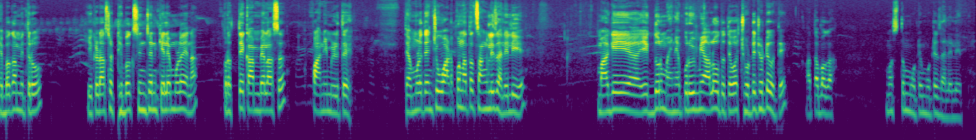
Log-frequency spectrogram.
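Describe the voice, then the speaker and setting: A man's voice: sits high, little pitch movement, brisk, pauses often. A man, chatting cheerfully as he walks through his farm for a village vlog, laughing often. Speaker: vlogger. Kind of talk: casual village vlog narration. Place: outdoors on farm fields.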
